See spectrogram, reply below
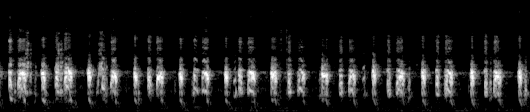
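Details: Fighting chukar partridges calling: steady, fast chuck-chuck notes repeated roughly twice a second, each a short harsh burst, forming a continuous rhythmic chatter.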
